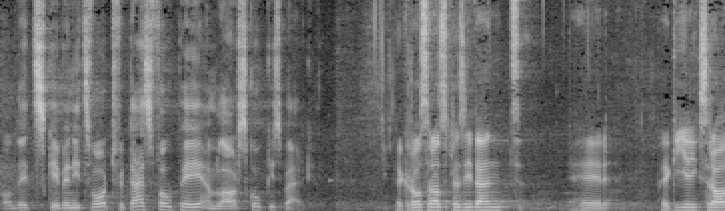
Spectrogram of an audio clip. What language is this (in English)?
Swiss German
